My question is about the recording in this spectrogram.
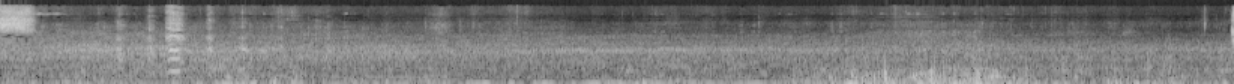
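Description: Low, uneven outdoor rumble with no clear single source, and a few faint clicks about a second in.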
